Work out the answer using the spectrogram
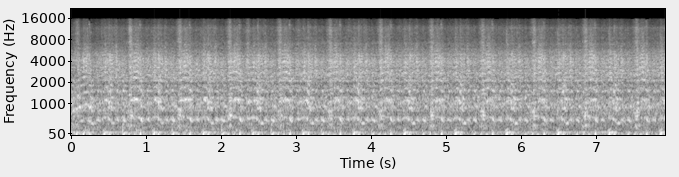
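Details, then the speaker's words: Imported non-running GMC Vandura V8 van, first start: loud rough running with slightly uneven pulsing beat about one and a half per second, a gallop; owner suspects sticky lifters. "turning there's a little bit of a Gallop there isn't there H I think we might have some sort of lifters sticky right"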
